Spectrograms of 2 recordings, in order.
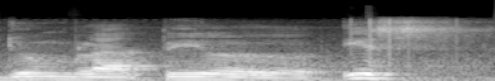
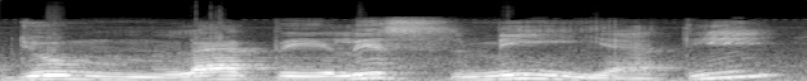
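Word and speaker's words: الجملة الاسمية: Bainal jumlatil ismiyati, nah ini salah pengucapannya ya, bukan jumlatil is, karena i dari ismiyah, i dari ismiyah itu hamzah wasl. Hamzah wasl kalau di tengah tidak dibaca i-nya, maka bacanya bainal jumlatil ismiyati wal jumlatil fi'liyati.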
